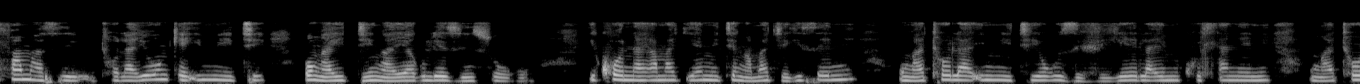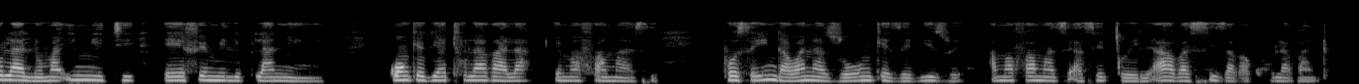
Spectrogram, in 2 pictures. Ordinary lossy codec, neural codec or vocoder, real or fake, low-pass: Opus, 32 kbps; none; real; 7.2 kHz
